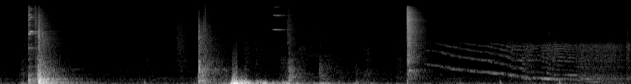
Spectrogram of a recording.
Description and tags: open door 2
This sound is part of the sound creation that has to be done in the subject Sound Creation Lab in Pompeu Fabra university. It consists on a person opening a door.
close, door, open, opening, squeak, squeaky, UPF-CS14, wood, wooden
